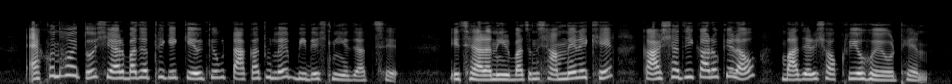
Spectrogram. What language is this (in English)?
Bangla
